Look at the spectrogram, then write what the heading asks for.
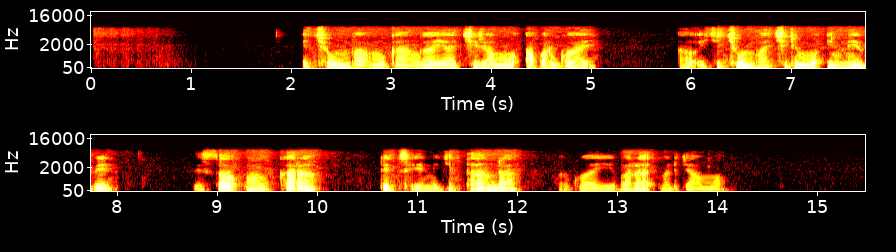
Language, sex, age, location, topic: Kinyarwanda, female, 36-49, Nyagatare, health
